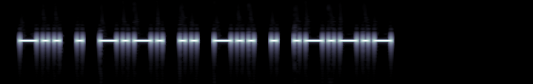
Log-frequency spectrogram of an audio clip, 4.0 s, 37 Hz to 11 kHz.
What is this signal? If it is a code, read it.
Morse code, heard as a keyed tone, about 28 wpm, 700 Hz. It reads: DECIDE.
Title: Sentences from Top 1000 Words - Review Part 3 - 28wpm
